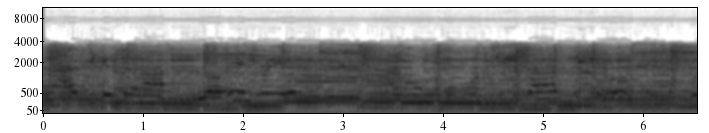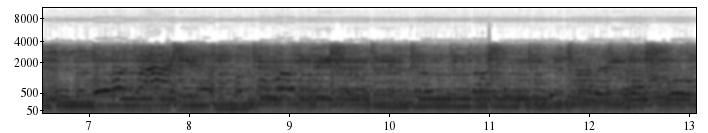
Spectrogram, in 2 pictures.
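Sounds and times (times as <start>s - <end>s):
acoustic guitars: 0.0s - 13.0s
bass line low notes: 0.0s - 13.0s
live rock band playing: 0.0s - 13.0s.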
